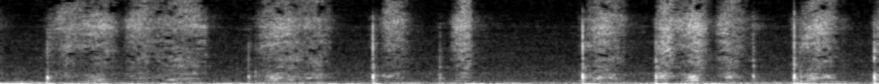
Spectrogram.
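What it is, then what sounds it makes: Woven cotton fabric being rubbed. Fingertips and short nails trace and rub across a flat grey-green woven cotton fabric lying beside pink faux fur. The strokes make soft, scratchy swishes with bright, hissy bursts over a steady low rumble, broken by a few small taps and clicks.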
